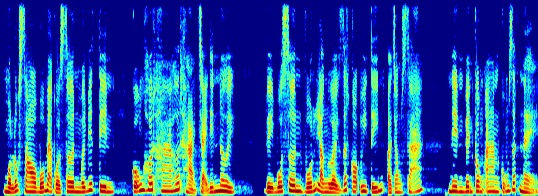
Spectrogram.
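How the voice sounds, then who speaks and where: A woman reading a scripted village drama story aloud, steady and even. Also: mid-range voice.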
